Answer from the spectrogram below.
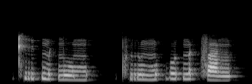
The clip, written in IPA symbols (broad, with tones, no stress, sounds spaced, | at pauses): kʰ r i˦˥ t̚ m e˨˩ k̚ m o˨˩ m | kʰ r u˨˩ n m o˦˥ k̚ w oː˥˩ t̚ n a˥˩ k̚ f a˨˩ ŋ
